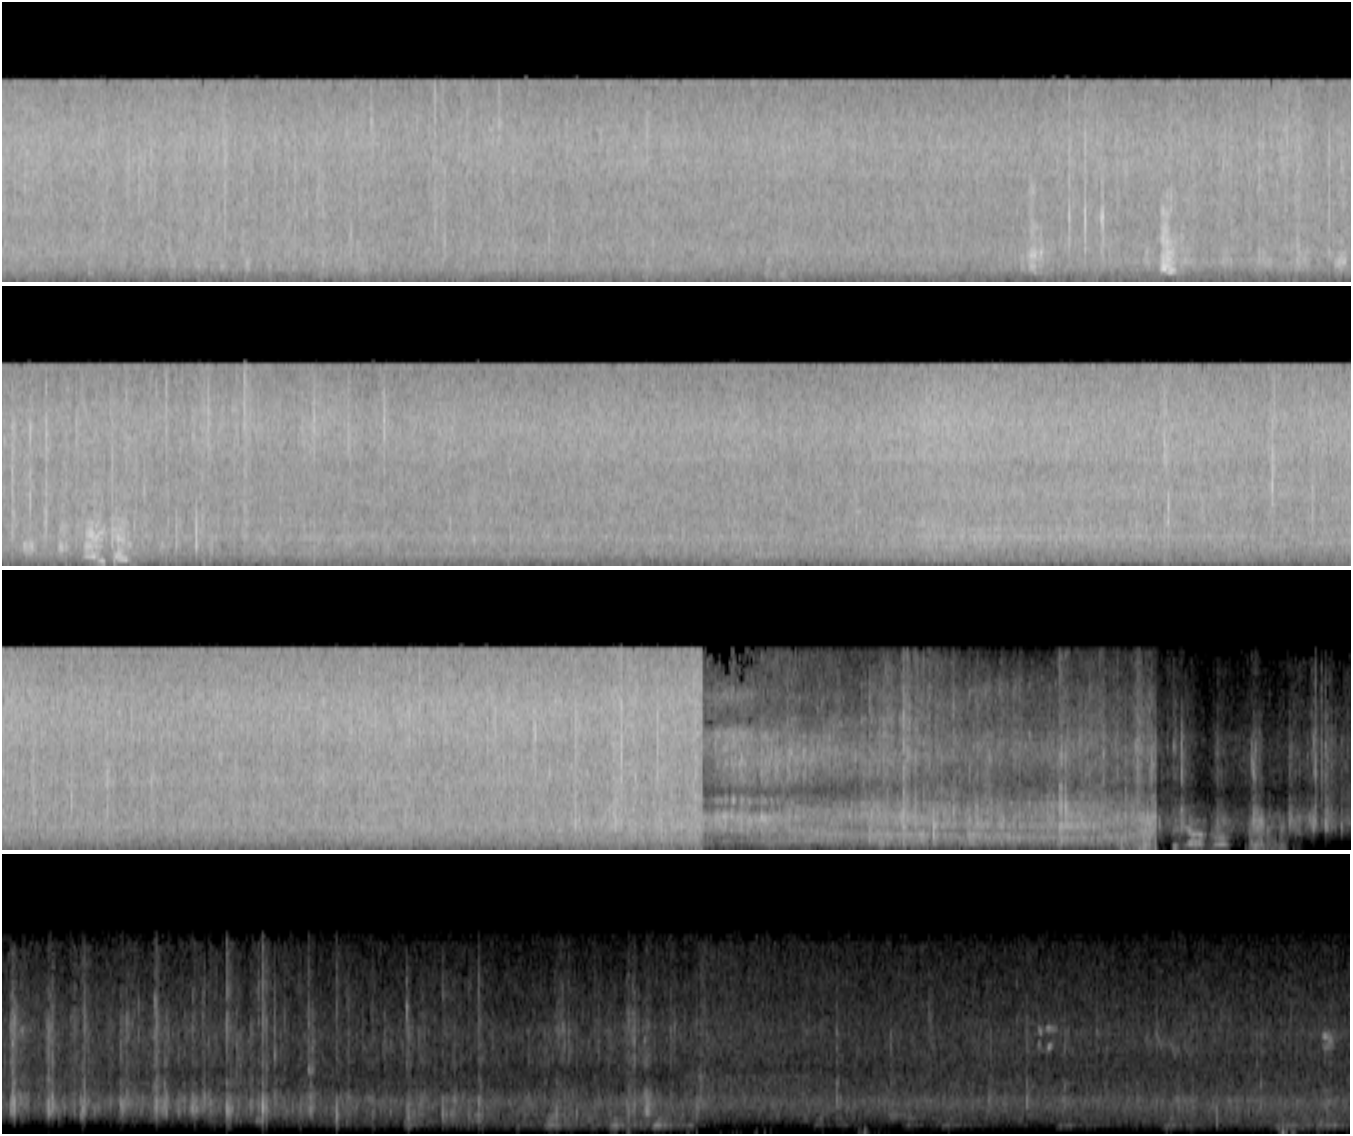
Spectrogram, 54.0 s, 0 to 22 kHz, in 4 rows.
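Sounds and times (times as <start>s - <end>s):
creek water rushing: 0.0s - 38.6s
dog yelping: 0.7s - 4.4s, 10.1s - 18.8s.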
